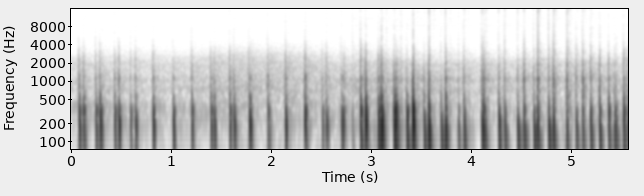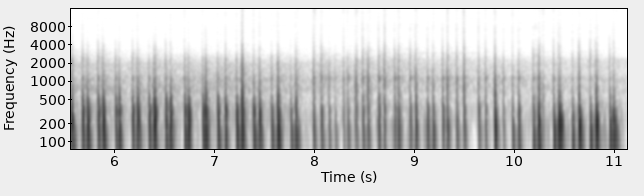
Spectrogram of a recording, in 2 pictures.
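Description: Long acrylic nails rapidly tap and scratch on a large, round, solid cork trivet. The result is a quick, steady run of dozens of short, dull, low-pitched taps that die away almost instantly, with no bright high end.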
